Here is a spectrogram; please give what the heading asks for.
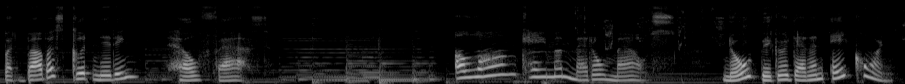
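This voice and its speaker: A woman reading a children's picture book aloud as a storyteller, with expressive, dramatic and deliberate phrasing. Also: sits high.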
